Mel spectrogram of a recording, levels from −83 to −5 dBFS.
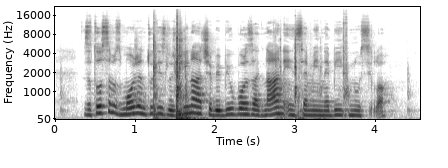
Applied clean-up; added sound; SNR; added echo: none; Slam; 6 dB; none.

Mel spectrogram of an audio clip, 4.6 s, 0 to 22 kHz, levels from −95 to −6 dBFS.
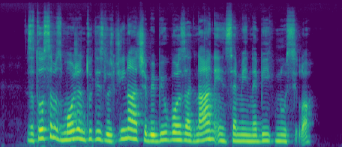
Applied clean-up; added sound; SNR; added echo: neural mask model DeepFilterNet 3.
